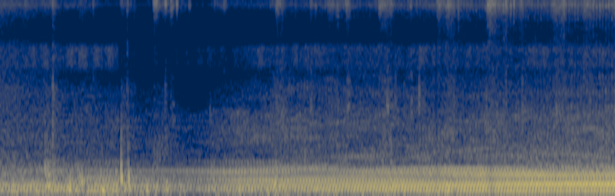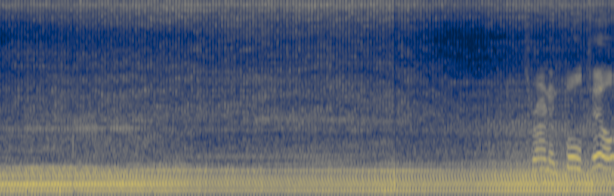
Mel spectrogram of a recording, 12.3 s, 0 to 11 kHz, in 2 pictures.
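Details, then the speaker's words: Champion 3100 W inverter generator running an RV 13,500 BTU air conditioner on high plus an 1100 W microwave: engine speed climbs and holds a steady, even drone under heavy load, with no surging or knocking. "there's a generator rev up out there a little bit more let's go hear it run"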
